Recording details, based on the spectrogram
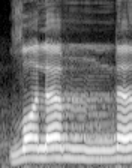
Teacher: mim bertemu dengan nun, yaitu dibaca idhar syafawi tidak berdengung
